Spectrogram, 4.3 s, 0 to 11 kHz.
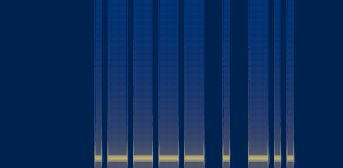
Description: Morse code, heard as a keyed tone, about 15 wpm, 700 Hz. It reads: 1ED
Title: Three Challenging Letter-Number Combinations 15wpm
